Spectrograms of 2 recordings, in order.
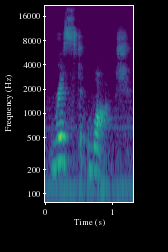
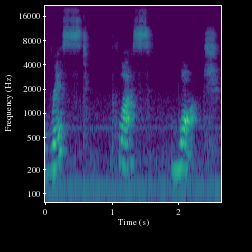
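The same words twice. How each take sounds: First: Said in the usual way. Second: "wrist plus watch" very slow, a pause between each word; segmented compound. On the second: Shown as a demonstration. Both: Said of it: "going back to compound words".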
